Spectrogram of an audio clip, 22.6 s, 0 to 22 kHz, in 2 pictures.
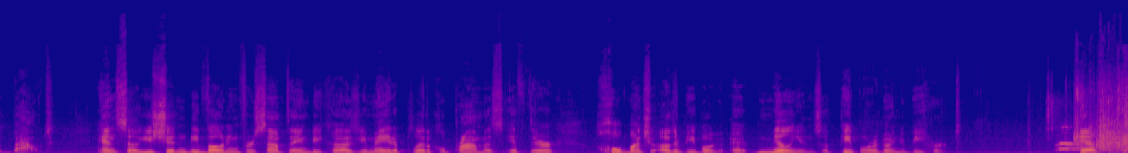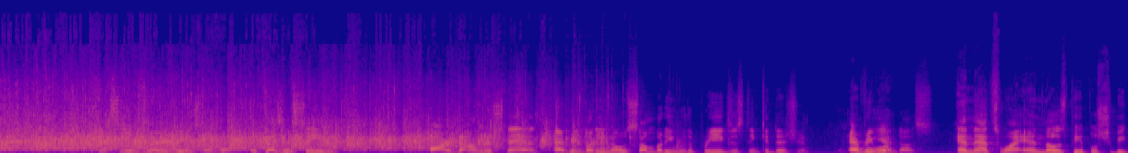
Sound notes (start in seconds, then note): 10.6 cheers and applause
